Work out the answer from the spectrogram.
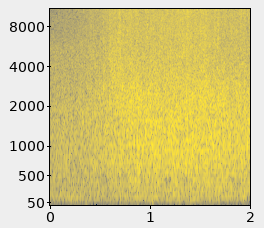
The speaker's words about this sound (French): La mer, encore la mer. J'ai l'impression que ça s'arrête pas. Sur le bateau, ça tangue, ça tape.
